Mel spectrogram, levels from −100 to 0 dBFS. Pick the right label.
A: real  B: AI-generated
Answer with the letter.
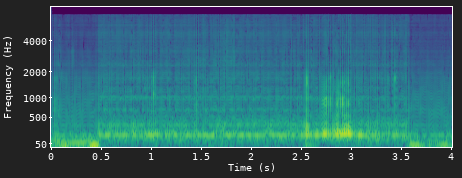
B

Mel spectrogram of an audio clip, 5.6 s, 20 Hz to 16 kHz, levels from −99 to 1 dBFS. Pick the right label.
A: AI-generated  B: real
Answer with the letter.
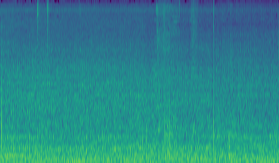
A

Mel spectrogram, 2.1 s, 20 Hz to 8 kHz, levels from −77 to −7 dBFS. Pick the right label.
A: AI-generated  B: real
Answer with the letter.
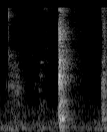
B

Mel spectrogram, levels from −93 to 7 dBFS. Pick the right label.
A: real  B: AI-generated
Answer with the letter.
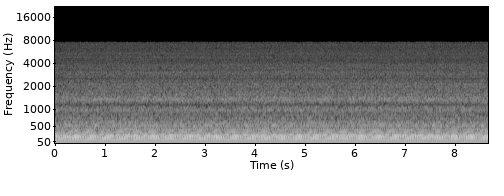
A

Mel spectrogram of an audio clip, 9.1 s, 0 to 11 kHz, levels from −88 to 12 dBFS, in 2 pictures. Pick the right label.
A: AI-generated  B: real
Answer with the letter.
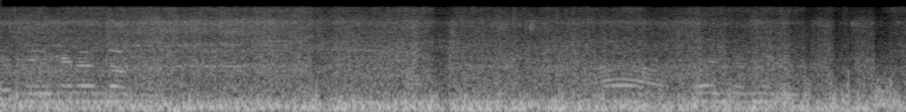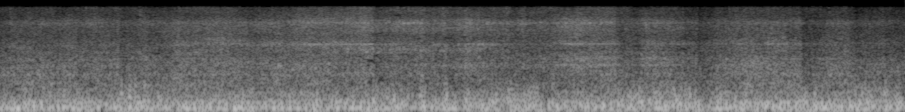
A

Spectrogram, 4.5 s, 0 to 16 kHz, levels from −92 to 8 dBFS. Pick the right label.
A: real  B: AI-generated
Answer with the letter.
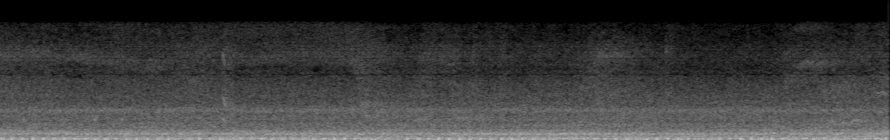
B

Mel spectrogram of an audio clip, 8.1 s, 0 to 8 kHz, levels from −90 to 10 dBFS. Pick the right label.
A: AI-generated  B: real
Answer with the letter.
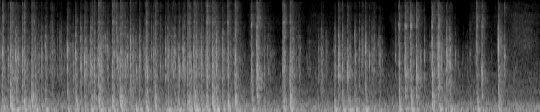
A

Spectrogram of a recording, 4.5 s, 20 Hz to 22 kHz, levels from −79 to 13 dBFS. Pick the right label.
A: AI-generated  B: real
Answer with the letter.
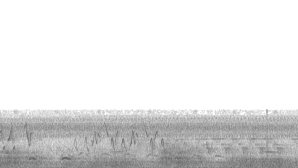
B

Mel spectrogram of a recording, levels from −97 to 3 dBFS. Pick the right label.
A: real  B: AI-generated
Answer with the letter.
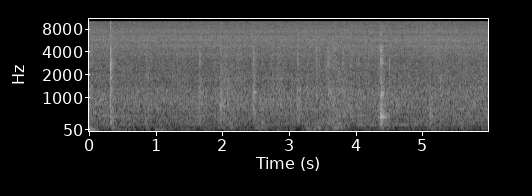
A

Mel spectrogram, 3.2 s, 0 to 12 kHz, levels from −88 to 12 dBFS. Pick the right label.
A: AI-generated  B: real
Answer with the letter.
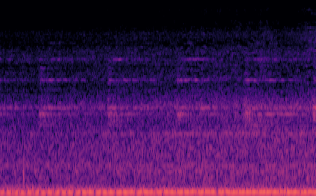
A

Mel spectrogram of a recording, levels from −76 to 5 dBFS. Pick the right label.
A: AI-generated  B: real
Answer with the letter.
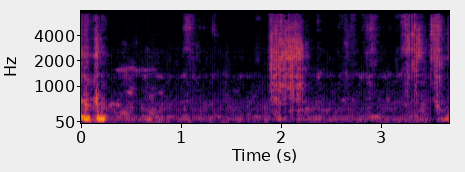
A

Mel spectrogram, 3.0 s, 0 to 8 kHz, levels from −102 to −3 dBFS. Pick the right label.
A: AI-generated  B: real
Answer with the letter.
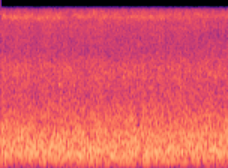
B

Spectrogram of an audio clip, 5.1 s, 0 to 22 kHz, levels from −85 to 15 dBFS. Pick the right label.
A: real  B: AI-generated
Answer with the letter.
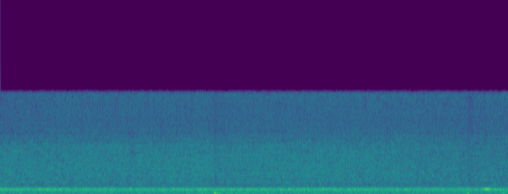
A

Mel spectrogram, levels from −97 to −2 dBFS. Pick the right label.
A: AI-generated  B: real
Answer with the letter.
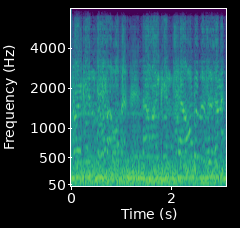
A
